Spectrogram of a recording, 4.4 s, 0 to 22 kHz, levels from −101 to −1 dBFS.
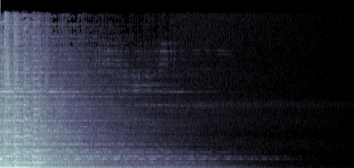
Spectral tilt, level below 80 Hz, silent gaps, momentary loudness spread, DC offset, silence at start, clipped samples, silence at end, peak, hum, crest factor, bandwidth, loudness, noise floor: -4 dB/octave; -28 dBFS; none; 26 LU; under 0.1%; 0 s; under 0.1%; 3.25 s; -2 dBFS; none; 22 dB; over 20 kHz; -19 LUFS; -84 dBFS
